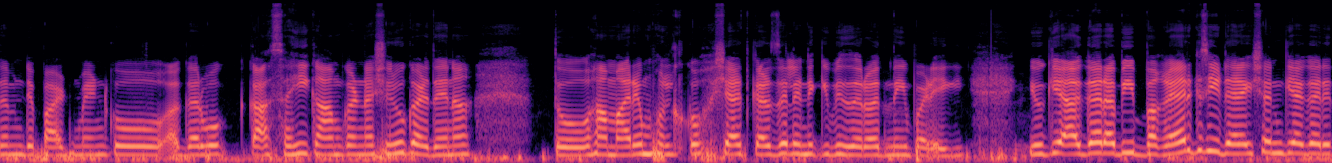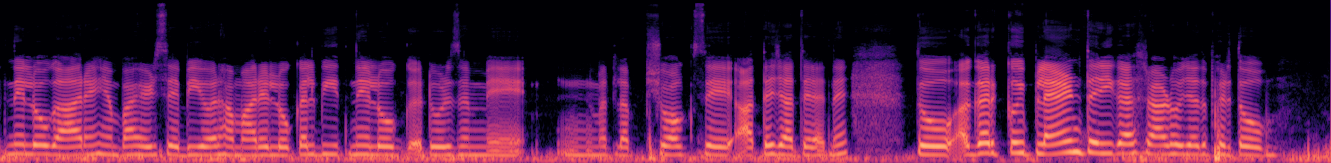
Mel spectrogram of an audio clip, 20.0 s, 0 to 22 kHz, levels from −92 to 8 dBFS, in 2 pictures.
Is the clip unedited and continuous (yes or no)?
yes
